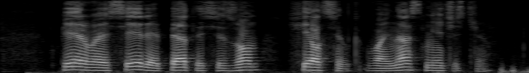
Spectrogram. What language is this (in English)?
Russian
